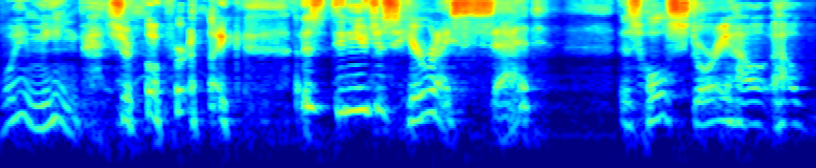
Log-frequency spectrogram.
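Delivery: retold protest at the pastor, high and exasperated; exasperated disbelief. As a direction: plead in laughing disbelief. Retelling his own exasperated protest.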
